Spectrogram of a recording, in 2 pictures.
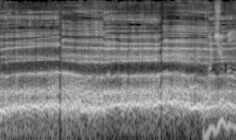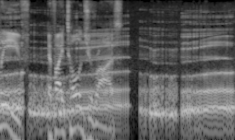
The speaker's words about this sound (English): that this is a sound coming out of a monkey? What's the monkey doing? Do I want to know what the monkey's doing? Just perched up on a tree. Oh, he's not even like sleeping? No. This is the noise that this monkey makes. It's called a howler monkey.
